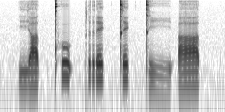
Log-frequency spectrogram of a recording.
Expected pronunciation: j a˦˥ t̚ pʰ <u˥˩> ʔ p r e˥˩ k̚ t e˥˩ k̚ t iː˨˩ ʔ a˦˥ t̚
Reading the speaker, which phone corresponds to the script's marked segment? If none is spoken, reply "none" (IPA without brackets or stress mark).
u˥˩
